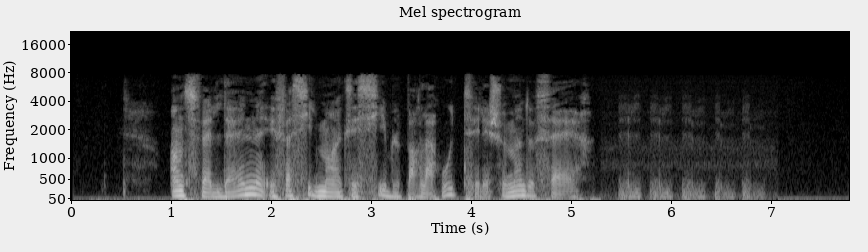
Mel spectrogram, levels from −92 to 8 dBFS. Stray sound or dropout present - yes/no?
yes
